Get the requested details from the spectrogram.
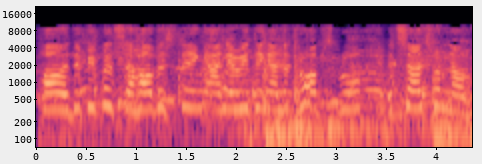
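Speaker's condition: No condition

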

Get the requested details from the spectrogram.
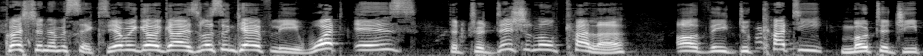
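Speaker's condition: No condition

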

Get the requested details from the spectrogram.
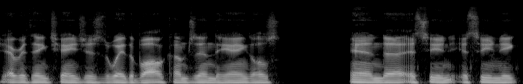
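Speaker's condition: Parkinson's disease; left hand clutching years before diagnosis, anxiety-triggered tremor, movement and coordination affected, diagnosed within two days via Peter Secchia; speech tough, learned voice correction in Big and Loud therapy

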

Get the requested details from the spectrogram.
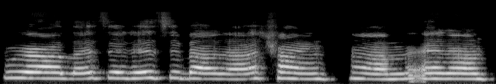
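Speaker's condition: ALS; quick early progression

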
